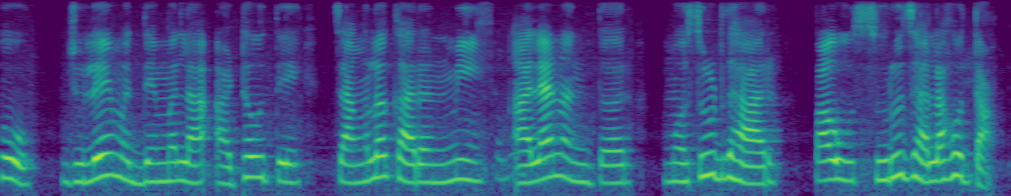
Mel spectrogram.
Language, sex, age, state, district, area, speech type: Marathi, female, 18-30, Maharashtra, Wardha, rural, read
